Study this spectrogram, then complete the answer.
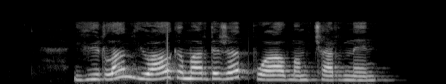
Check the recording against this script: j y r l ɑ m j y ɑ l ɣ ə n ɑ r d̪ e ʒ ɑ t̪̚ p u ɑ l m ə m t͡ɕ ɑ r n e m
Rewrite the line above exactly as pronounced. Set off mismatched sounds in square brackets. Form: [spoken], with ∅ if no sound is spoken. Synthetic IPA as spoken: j y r l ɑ [n] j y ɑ l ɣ ə [m] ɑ r d̪ e ʒ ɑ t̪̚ p u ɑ l m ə m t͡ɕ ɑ r n e [n]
